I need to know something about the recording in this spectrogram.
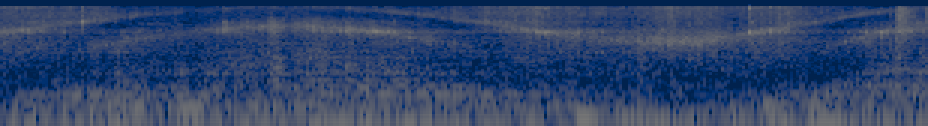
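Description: Dramatic background score: a deep, steady rumbling drone with a slow sweeping swish above it that rises and falls.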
